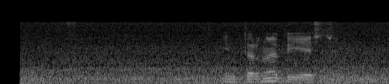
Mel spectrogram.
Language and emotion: Russian, neutral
